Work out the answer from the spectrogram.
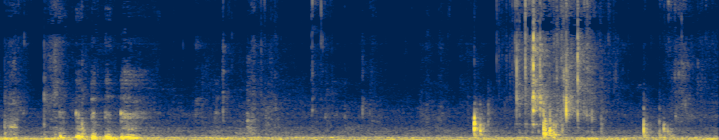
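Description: Close-miked chewing and crunching of a hard-shell taco: a quick run of crunches about a second in, then scattered crunches and mouth clicks from about five seconds in, over a steady low hum.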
